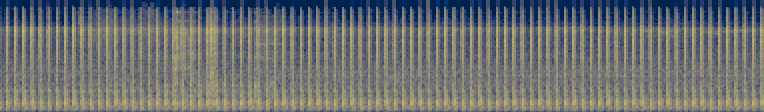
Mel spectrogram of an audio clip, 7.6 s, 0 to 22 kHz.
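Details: 2009 Chevrolet Impala with engine off: very rapid, evenly spaced machine-gun clicking that starts every time the door opens; described as a design flaw of this car.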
